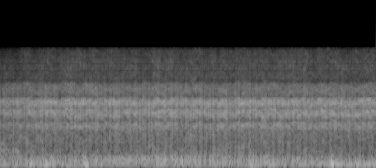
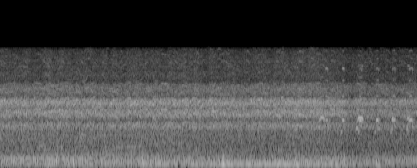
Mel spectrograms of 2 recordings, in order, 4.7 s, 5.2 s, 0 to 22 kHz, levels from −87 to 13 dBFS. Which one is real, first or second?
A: second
